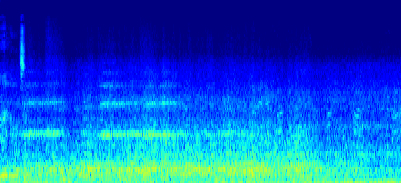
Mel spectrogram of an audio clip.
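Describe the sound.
Steady, loud rumble inside a moving train carriage, with a constant low roar and faint high whining tones from the wheels or motors running throughout, and a murmur of voices beneath.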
